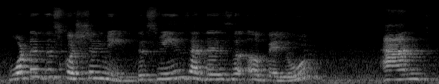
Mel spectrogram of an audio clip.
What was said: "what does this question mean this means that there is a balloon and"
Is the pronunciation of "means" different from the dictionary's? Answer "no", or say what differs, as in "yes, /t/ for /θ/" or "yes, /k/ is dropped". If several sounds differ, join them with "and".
no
